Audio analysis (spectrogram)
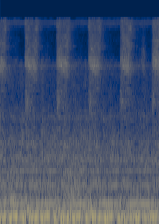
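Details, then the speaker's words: Opel Zafira C Tourer ZF CDCe (IDS+) adaptive MacPherson damper on the test bench after repair: a steady low mechanical hum with an even repeating cycle and no knocks or clatter; adaptive functions working normally. "We can change it continuously We apply a tension We see that after our repair, all adaptive functions of the shock absorber work flawlessly Have a nice day !"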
